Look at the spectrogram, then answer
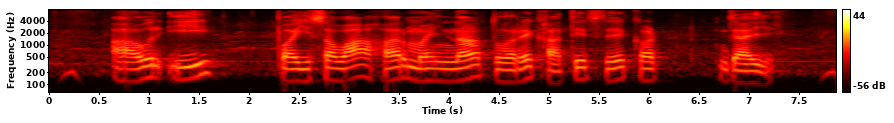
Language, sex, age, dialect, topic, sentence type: Bhojpuri, male, 18-24, Western, banking, statement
